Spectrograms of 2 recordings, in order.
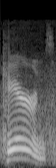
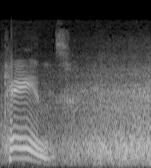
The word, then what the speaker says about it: Cairns: is not pronounced cairns remember we don't pronounce our r's we don't like ours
